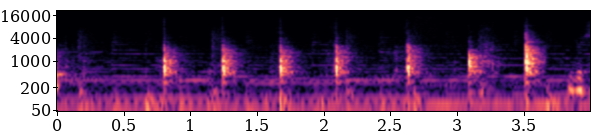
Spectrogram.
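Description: Chef's knife chopping celery stalks on a wooden cutting board: about seven crisp strokes, roughly two a second, over background music.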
